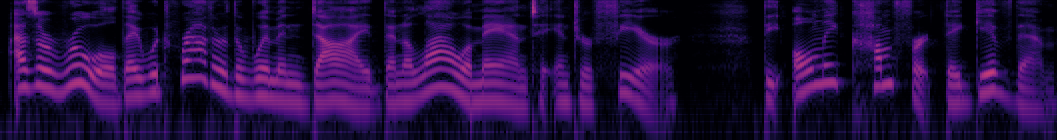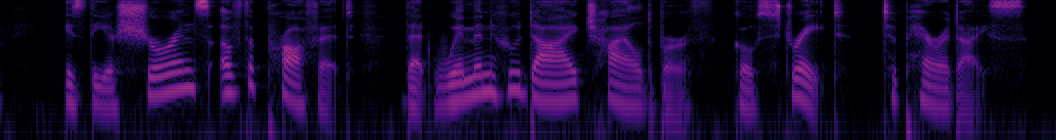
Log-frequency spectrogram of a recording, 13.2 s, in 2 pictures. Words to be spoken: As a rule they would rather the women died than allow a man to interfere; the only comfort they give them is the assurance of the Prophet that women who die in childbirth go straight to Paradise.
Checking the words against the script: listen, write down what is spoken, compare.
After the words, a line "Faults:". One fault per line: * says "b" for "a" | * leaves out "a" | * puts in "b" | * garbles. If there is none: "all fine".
As a rule they would rather the women died than allow a man to interfere; the only comfort they give them is the assurance of the Prophet that women who die childbirth go straight to Paradise.
Faults:
* leaves out "in"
